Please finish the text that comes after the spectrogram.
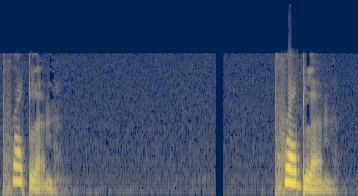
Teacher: in order for prob to carry the word stress we need to weaken the second syllable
